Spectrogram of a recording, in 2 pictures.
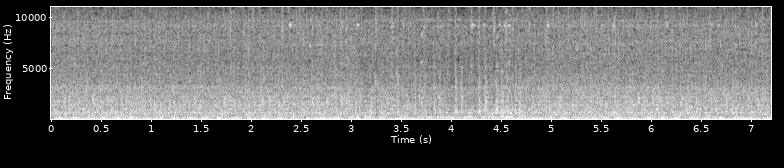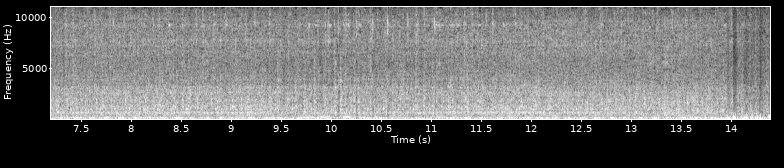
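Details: Toyota Corolla DX engine shaking hard at idle with a dull, uneven, limping beat; cylinder 1 doesn't react when its plug wire is pulled, a dead cylinder; owner suspects the spark plug or worn plug wire.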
